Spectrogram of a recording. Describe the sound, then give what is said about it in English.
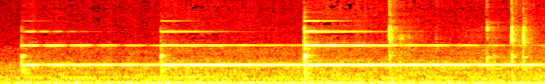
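A bell is struck three times at roughly one-second intervals, each strike leaving a clear, high, sustained ringing tone that hangs and overlaps, followed by a few soft clicks. “Oh, ring the bell.”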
